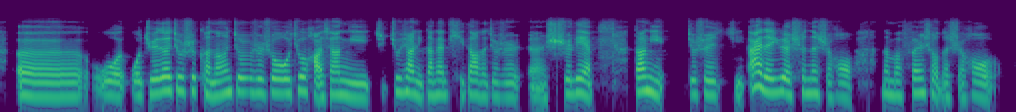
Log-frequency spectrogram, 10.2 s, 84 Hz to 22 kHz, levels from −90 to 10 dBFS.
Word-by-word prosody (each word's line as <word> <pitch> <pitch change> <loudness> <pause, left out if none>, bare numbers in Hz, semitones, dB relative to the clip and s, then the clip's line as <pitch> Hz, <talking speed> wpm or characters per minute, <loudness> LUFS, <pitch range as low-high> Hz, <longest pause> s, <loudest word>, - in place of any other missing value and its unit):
呃， 185 -1 +1
我 190 -2 -1
我 195 0 -2
觉 215 +3 +1
得 245 +2 +6
就 245 0 -1
是 240 0 -1
可 210 - -1
能 200 +4 0
就 230 -1 -1
是 220 0 -1
说， 220 0 +2
我 220 - +3
就 245 +2 0
好 165 -8 +4
像 205 +3 0
你 175 -2 -1
就 245 +2 -7
像 220 -2 +3
你 185 - -3
刚 195 +1 -1
才 205 0 0
提 200 -1 -9
到 205 +1 +2
的 185 - -6
就 185 +1 -8
是， 180 -1 -7
呃， - - -6
失 210 +5 +2
恋， 210 -4 +2 0.4
当 240 +1 +7
你 215 - -2 0.2
就 205 - -6
是 205 -1 -2 0.2
你 - - -7
爱 305 +1 +9
得 235 - +6
越 225 -1 +3
深 220 +2 -4
的 215 - 0
时 185 -3 -5
候， 180 -2 -4 0.2
那 210 - -5
么 195 -1 -4
分 225 +3 -2
手 - - -4
的 - - -7
时 175 - -8
候， 175 -2 -3
205 Hz, 290 characters per minute, -22 LUFS, 185-225 Hz, 0.4 s, 爱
